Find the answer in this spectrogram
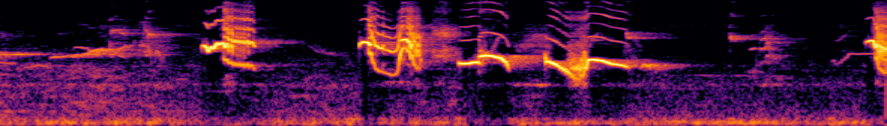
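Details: Song of an Oriental magpie-robin, a bird called lazy and hard to get singing, heard as short bursts of looping whistles and sharp upward-flicking notes after a quiet opening, over faint low rumble.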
